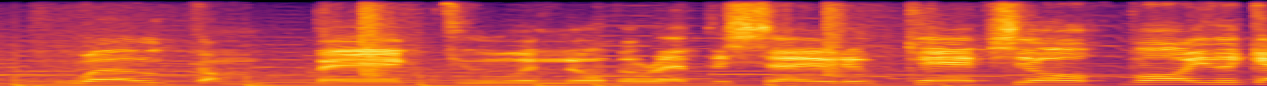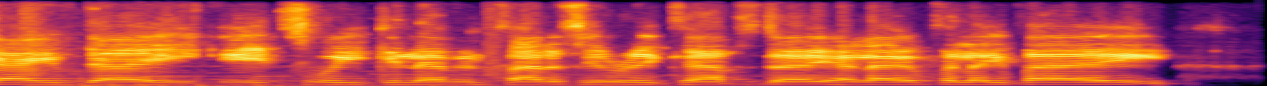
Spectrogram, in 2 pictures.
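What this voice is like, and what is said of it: New put-on accent. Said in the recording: “that's a new accent there... you brought out a new accent”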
